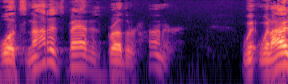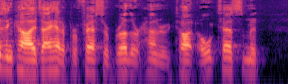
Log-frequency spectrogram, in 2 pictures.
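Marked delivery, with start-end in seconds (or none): 0.0-1.7 soft, hushed half-whisper under the breath. Retelling a remark made to a professor during class: retelling a half-whisper. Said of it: "And I whispered to Griff".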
